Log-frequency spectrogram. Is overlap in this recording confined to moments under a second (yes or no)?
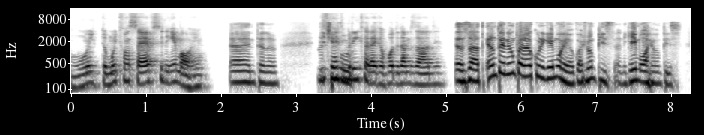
yes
